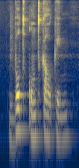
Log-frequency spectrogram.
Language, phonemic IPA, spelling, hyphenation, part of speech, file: Dutch, /ˈbɔt.ɔntˌkɑl.kɪŋ/, botontkalking, bot‧ont‧kal‧king, noun, Nl-botontkalking.ogg
- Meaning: osteoporosis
